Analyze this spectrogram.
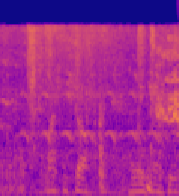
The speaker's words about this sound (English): You hear the seagulls in the back.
